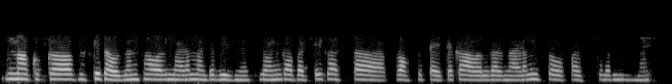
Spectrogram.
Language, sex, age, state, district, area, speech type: Telugu, female, 18-30, Andhra Pradesh, Kakinada, urban, conversation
